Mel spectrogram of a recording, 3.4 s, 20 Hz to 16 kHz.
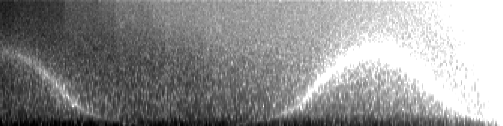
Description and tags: rocket exhaust 1
White noise manipulated until it sounds like a rocket or missile being launched.
rocket, launch, missile, exhaust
